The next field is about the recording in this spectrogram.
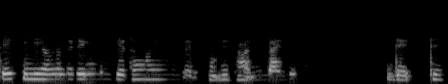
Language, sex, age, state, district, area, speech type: Bengali, female, 45-60, West Bengal, Dakshin Dinajpur, urban, conversation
